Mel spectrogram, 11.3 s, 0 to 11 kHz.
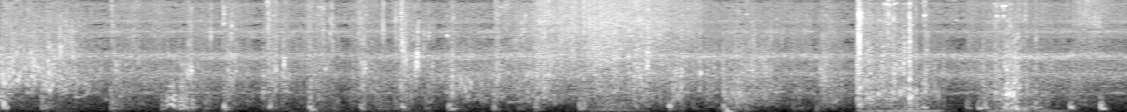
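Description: Horse hooves clip-clop at a steady trot amid busy background noise and occasional snorts, moderately loud; a horse in the game Red Dead Redemption 2.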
